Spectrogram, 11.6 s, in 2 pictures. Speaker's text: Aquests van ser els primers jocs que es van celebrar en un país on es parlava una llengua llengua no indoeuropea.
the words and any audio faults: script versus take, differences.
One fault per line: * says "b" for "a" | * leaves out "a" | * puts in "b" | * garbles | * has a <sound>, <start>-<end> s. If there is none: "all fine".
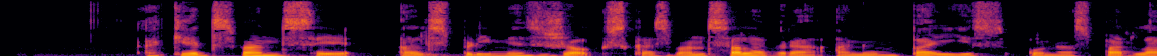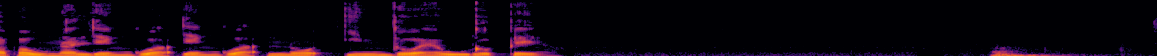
all fine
